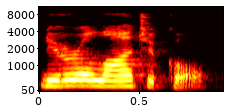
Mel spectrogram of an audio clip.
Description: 音節neu・ro・log・i・cal 発音記号読み方/n(j)`ʊ(ə)rəlάdʒɪk(ə)lnj`ʊərəlˈɔdʒ‐/ 形容詞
